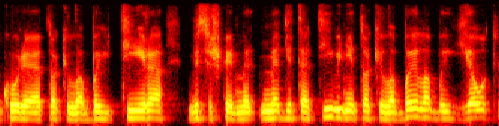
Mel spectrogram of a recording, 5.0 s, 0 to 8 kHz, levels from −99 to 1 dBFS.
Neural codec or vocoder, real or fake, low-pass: none; real; 7.2 kHz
